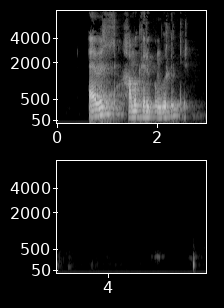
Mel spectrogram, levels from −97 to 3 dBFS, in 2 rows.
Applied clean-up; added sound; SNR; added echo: none; none; none; none.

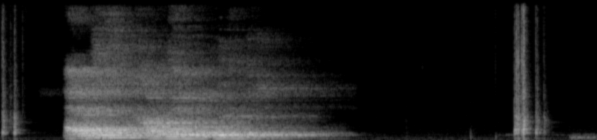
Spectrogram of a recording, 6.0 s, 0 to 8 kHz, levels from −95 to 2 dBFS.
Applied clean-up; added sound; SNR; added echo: none; Telephone; 20 dB; reverberation time 2.2 s.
